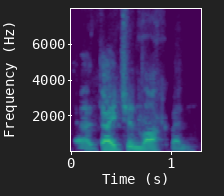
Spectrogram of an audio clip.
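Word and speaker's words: Deichen Lachman: Deitch or if you I think it's Deitchen Lockman. I believe that's how you pronounce her name.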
